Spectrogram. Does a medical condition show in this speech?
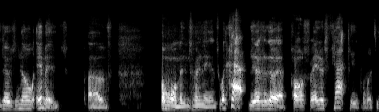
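Yes: tongue cancer surgery.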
